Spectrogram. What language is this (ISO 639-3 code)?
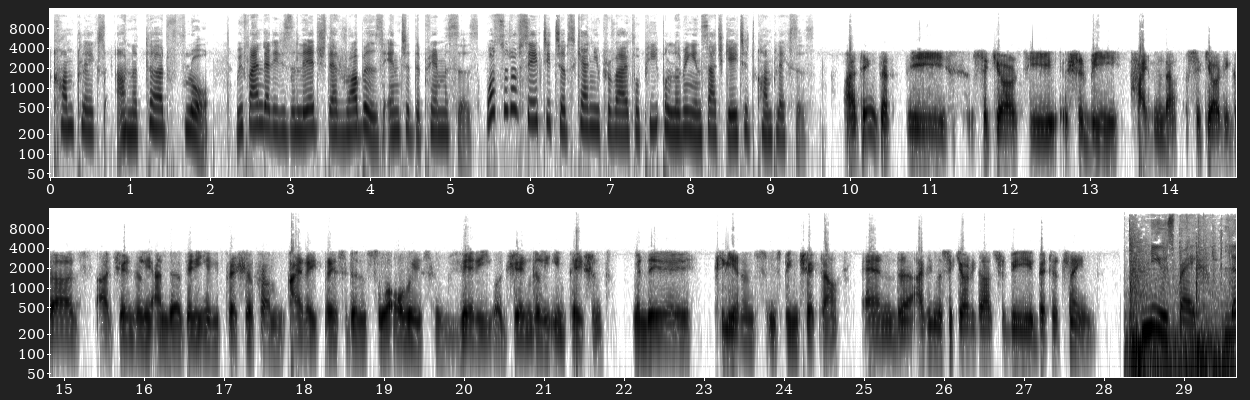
eng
